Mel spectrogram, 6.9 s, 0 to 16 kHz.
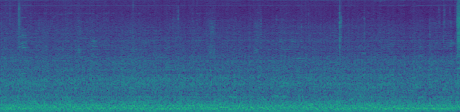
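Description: Boeing 737-800 cabin noise on approach: a steady low rumble of airflow and engines heard from inside the cabin, with no change in level.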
